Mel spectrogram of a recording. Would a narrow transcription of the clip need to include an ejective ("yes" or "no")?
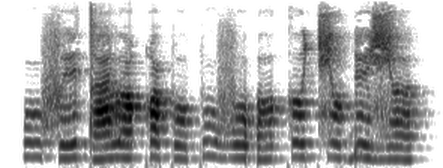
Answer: no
